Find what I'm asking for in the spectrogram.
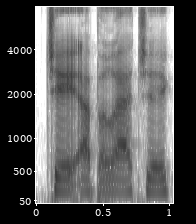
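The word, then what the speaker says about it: Ché Apalache: I did some fact checking, and as it turns out, we were pronouncing Che Appalachia correctly.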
